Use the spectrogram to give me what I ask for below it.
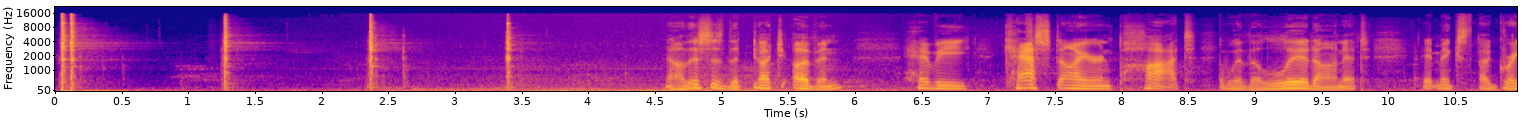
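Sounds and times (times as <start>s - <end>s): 
old car jack ticking: 0.0s - 5.8s
speech: 4.6s - 10.9s.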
